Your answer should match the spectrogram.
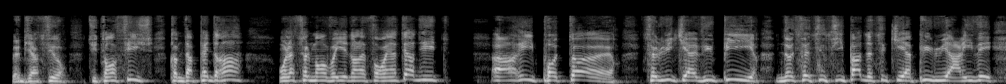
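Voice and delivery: loud, high mocking tirade; bitter scorn. Ron mocks Harry for not caring about his sister, scornful. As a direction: sneer the accusation loudly.

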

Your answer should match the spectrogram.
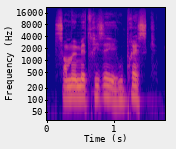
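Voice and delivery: ordinary delivery, nothing marked

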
